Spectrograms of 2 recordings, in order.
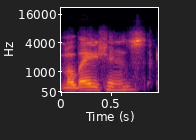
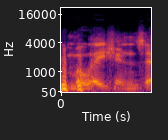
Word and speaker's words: Milesians: Yeah, I pronounce it Malaysians. It doesn't really matter. Not Malaysians in the South Pacific, but Malaysians, M-I-L-E-S-I-A-N-S. I mean, that's just how I've always pronounced it. For right or wrong, I don't care. I can spell it.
